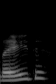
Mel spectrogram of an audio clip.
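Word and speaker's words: Leyd: Sam laid, but that's going to be in Celane, Idaho.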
